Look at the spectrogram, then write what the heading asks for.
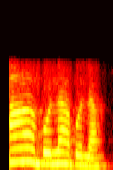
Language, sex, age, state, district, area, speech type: Marathi, female, 45-60, Maharashtra, Pune, urban, conversation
